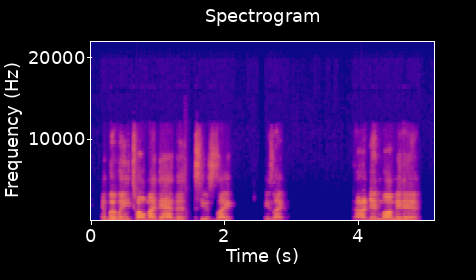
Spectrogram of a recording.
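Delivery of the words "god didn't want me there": thick put-on Creole Cajun accent. Retelling a man's story told to the speaker's dad, in a thick Creole Cajun accent. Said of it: "he had a very thick Creole Cajun accent".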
